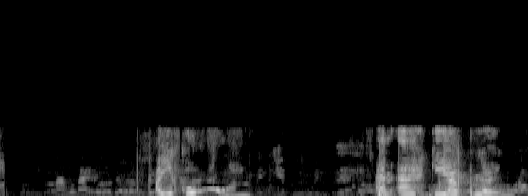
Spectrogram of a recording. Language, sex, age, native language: Icelandic, other, 10, Icelandic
